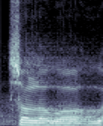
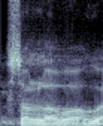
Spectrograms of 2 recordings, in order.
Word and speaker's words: Shallallahu: Perlu diingat, terkadang ada kesalahan dalam pelafalan seperti shallallallahu ala Muhammad sallallahu alaihi wasallam. Oleh karena itu penting untuk melafazkan dengan benar.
